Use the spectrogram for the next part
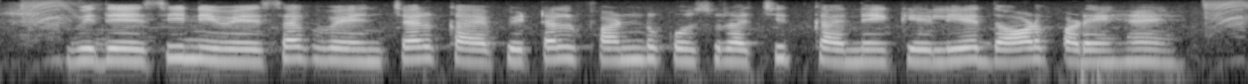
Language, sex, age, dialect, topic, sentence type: Hindi, female, 18-24, Marwari Dhudhari, banking, statement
